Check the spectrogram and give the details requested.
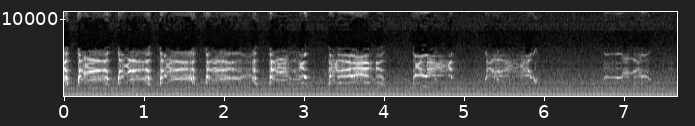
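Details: Osprey at the nest at Port Lincoln on 9 October 2020, morning: a series of harsh, high chirping calls repeated in rapid bursts, fading toward the end, with steady low hum beneath.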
